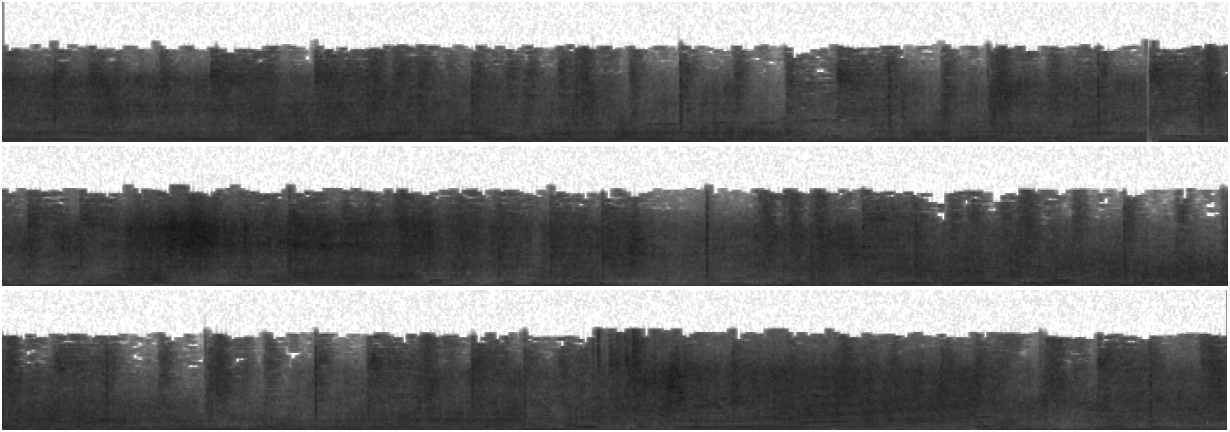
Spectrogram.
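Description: Kart-cross buggy engines revving hard as the cars slide through a dirt corner one after another. The pitch climbs and drops again and again with throttle lifts and gear changes, over a noisy hiss, with a deep dip about fifteen seconds in.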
